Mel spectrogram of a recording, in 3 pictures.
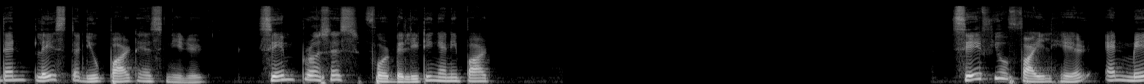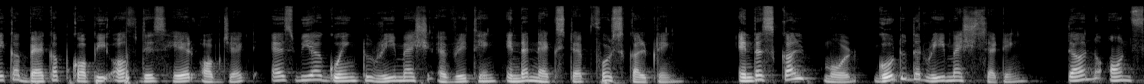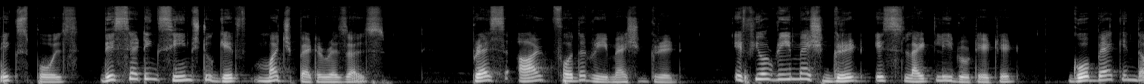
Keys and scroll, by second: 9.1 Tab, 17.4 Tab, 26.8 shift+r, 32.2 Escape, 32.8 Tab.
